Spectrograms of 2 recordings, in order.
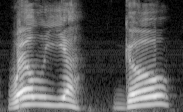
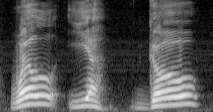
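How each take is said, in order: The two takes are said the same way.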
